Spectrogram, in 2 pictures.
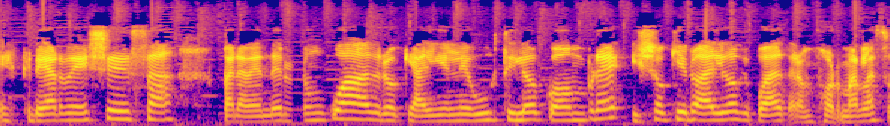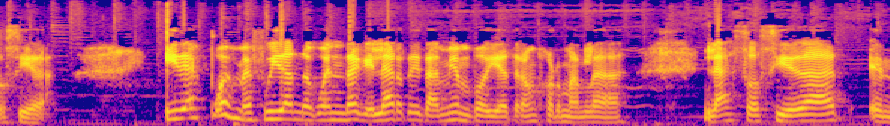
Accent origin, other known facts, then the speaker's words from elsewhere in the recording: La Cumbre, Córdoba, Argentina; yo nací en La Cumbre y me crié en La Cumbre, digamos que hasta los 18 viví todo el tiempo en La Cumbre. Después, como en ese pueblito que es muy chico, no, bueno, ahora ya es ciudad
